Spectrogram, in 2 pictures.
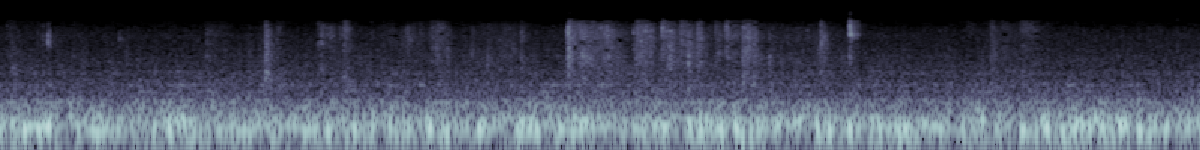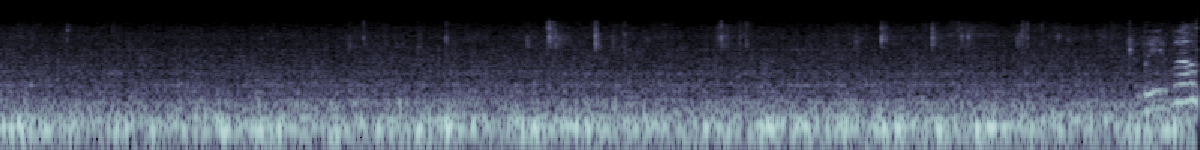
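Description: Steady low background rumble, with scattered faint rustles and light taps from craft material being handled.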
